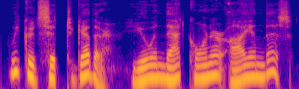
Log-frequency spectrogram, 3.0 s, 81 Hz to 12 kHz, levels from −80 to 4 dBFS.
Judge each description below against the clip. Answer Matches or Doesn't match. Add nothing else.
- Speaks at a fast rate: Matches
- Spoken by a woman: Doesn't match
